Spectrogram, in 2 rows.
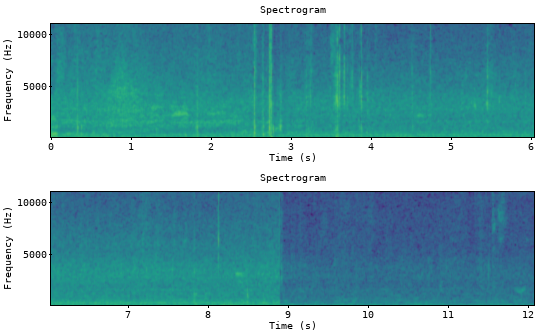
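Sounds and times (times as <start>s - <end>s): engine rumbling: 0.0s - 12.0s.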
